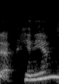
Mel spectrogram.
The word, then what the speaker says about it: Opinium: poll in the UK by a company called Opinium, so that's how you pronounce them, that says that 48% of our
